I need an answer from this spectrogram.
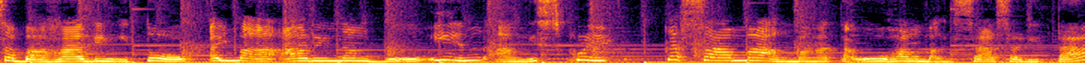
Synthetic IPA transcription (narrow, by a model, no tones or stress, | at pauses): sɐbɐɦaːɡɪŋɪt̪o̞ʔɐjmɐʔaːʔaːɾɪnɐŋbʊʔʊʔɪnɐŋɪskɾip̚kɐsaːmɐʔɐŋmɐŋat̪ɐʔuːɦɐŋmɐɡsaːsɐlɪt̪a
